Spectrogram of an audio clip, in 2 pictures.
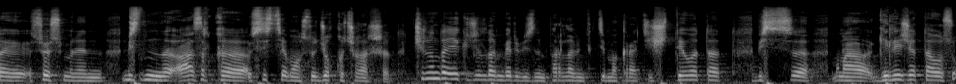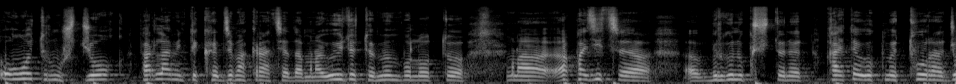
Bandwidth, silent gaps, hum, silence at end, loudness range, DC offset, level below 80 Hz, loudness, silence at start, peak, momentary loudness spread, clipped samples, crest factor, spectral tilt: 16 kHz; none; none; 0 s; 3 LU; under 0.1%; -48 dBFS; -27 LUFS; 0 s; -8 dBFS; 10 LU; under 0.1%; 20 dB; -2 dB/octave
